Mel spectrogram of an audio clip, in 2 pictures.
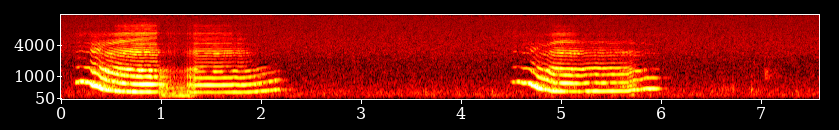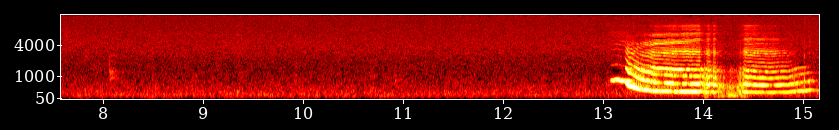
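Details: Boston Terrier, 1 year 4 months old, whines in drawn-out, wavering bursts in the morning, begging for his owner's coffee, with quiet pauses between each plea.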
